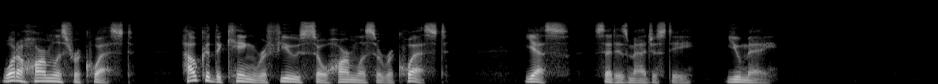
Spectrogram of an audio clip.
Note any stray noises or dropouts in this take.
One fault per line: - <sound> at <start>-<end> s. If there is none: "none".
none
